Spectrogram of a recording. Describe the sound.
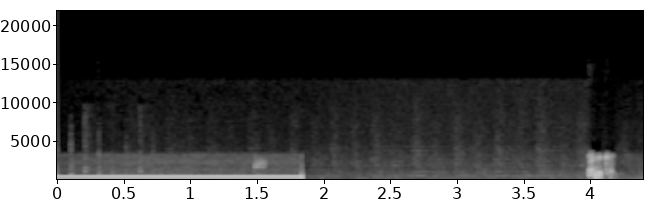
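A steady, loud telephone dial tone sounds as a call is placed, holding for almost two seconds before cutting off abruptly. Faint line hiss follows, then a short burst of sound near the end.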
